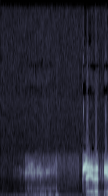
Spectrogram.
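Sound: muffled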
